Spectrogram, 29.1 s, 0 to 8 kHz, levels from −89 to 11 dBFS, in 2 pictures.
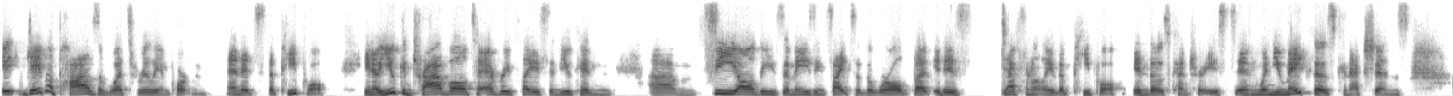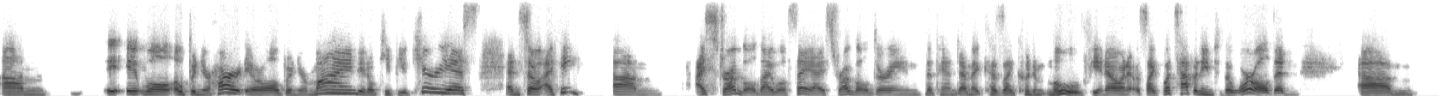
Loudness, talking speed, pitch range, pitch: -21 LUFS, 195 wpm, 175-220 Hz, 190 Hz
